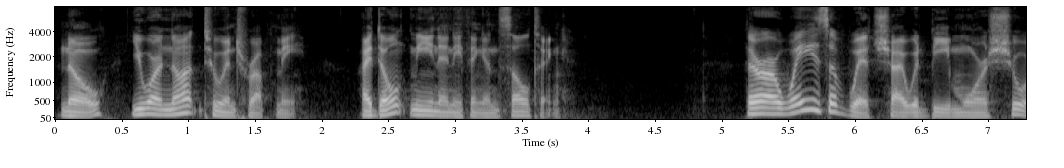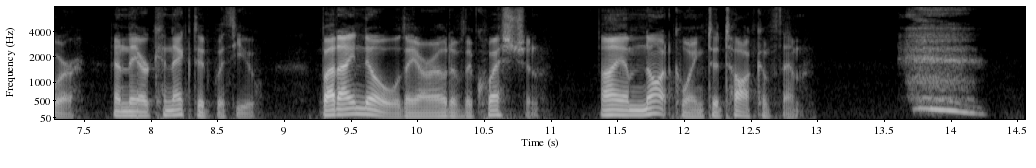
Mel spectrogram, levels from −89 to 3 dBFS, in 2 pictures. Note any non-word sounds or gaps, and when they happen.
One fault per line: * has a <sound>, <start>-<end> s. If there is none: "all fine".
* has a laugh, 13.6-14.3 s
